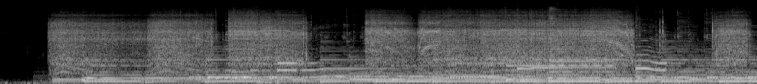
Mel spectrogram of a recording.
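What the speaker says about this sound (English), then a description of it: "I cut this whole thingy and drill a new hole" A power drill bores a new hole through a battery link for a 44 kWh battery pack, starting after a brief pause, then whining steadily with a strong pitched tone and small stutters as it cuts.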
